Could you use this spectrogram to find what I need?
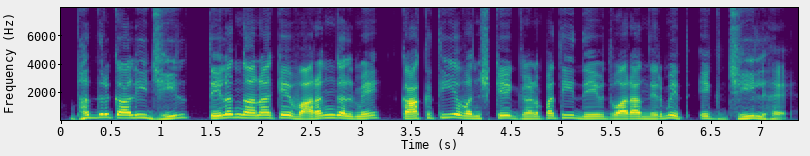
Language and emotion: Hindi, neutral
